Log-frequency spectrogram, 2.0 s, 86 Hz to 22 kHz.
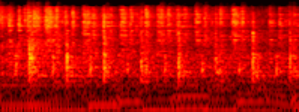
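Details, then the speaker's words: Covington 761 tabletop wet belt sander running with a 3 in × 41½ in belt before tension and tracking adjustment: low motor hum with a steady pop about four times a second as the loose belt slaps, mistracking far right on the bottom roller. "so you can see our belt is pretty loose you can hear it popping around a little bit maybe and you can see it's way over to the right it's not tracking correctly on this bottom roller here"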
